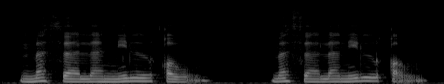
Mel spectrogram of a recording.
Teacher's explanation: We apply a kasra on the first sukoon, and so it is pronounced mathalan al-qawm, mathalan al-qawm.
